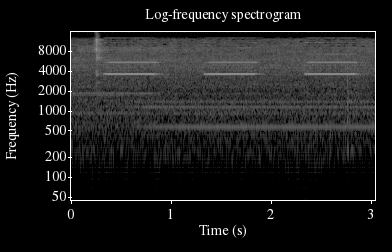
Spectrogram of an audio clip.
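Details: Faint high beeps about once a second over a steady hum and room noise, a class IV laser therapy unit signalling during treatment for back pain.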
